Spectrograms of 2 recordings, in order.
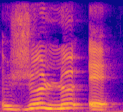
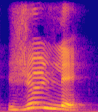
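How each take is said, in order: First: The pronoun is a full separate syllable. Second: The pronoun's vowel is dropped and joined on. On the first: The speaker calls it wrong. "Je ne peux pas dire" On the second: The speaker calls it right. "Non, c'est"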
